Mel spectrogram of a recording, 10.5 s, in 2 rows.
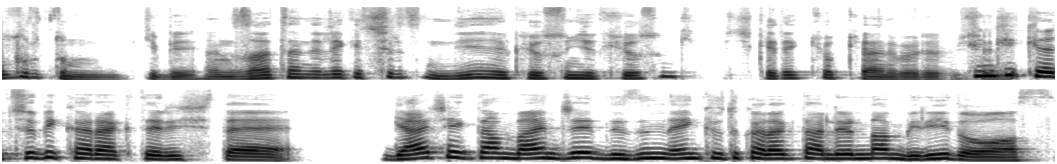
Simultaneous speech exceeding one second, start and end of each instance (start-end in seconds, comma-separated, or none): none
